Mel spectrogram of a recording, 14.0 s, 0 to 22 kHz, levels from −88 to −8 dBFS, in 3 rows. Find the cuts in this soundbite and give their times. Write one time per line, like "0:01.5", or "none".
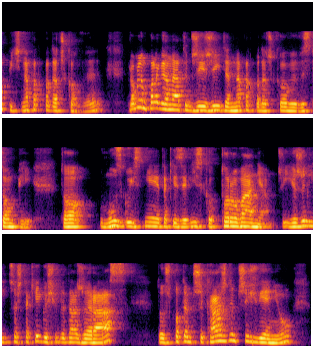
none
